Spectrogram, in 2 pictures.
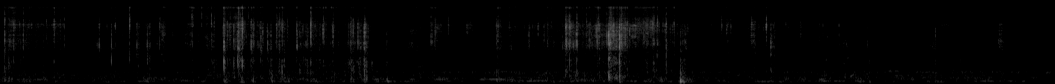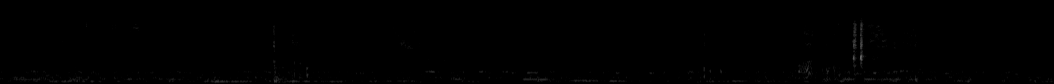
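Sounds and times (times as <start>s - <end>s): packaging crackling: 0.0s - 8.3s.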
